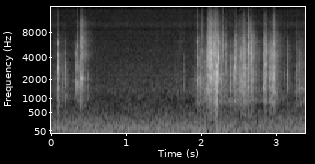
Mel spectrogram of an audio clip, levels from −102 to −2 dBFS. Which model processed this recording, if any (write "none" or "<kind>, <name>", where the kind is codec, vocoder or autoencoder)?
autoencoder, DAC-VAE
